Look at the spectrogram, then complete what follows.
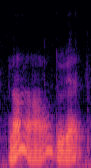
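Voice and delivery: low, soft, offhand denial; lightly voiced sister. Imam voicing the sister on the phone, low and offhand. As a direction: shrug it off, a hint of the sister. Sister's reply in retold call.

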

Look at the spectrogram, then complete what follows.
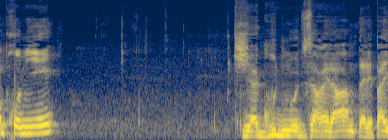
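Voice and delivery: chewing while talking; speaking around a bite; mouth full. Real, not acted. Seen 0: Bites mozzarella at 1.3–2.3, then talks while chewing; face hidden after.

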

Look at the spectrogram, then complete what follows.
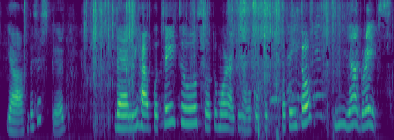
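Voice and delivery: ordinary talk

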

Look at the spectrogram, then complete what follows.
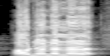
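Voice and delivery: high, loud cry of dismay; rapid-fire panicked refusals; alarmed yell. Real, not acted. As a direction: cry out as the game goes wrong. About to die in game.

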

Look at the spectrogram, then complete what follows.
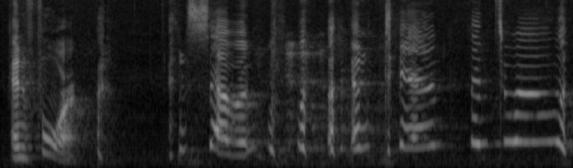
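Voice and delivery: high, laughing near tears, slowing down; hysterical laughing rant. Acted. Stressed spouse laughing through the messages, high and near tears. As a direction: cackle through the list of messages.

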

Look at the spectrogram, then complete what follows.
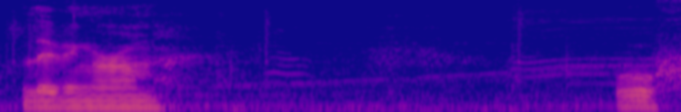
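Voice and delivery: ordinary delivery

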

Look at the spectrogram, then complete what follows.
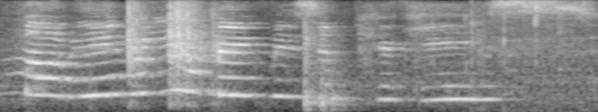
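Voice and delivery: high, slow mock-pleading; high drawn-out teasing imitation; mimicking a begging child. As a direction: mimic a kid begging, stretched out. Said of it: "because someone's like".

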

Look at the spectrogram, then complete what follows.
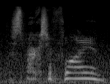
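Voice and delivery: soft, small-voiced worry; quiet nervous aside; hushed alarm. Real, not acted. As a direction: say it under your breath, alarmed. Scared aside to himself.

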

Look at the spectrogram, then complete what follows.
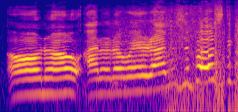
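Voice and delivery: fast, high, loud and rising to a scream; panicked. Real, not acted. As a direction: panic climbing into a long shouted "no". Lost while being chased.

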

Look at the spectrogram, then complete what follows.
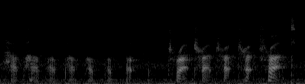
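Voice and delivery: soft whispered hop hop; whispering. Pretend. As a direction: breathe the words with no voice. Voicing the character's hopping, trotting.

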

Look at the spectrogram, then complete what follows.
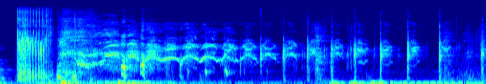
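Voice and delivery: high silent wheezing laughter. Real, not acted. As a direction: laugh until no sound comes out. Helpless laughter at punchline. (lautloses, hohes Lachen)

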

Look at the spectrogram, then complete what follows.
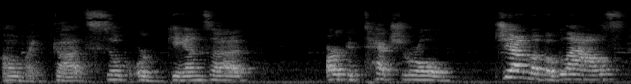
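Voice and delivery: normal talking voice

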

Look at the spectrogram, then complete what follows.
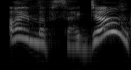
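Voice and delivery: a delighted high cry; excited cry. A narrator's reading. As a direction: squeal it with surprise. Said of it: "cries Peppa".

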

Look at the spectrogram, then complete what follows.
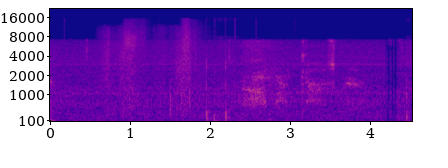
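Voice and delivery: breathless whispered my gosh; stunned, voiceless hush. Real, not acted. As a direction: drop to a bare whisper. Stunned aside.

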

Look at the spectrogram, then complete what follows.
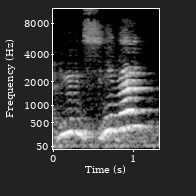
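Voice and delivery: shouting in disbelief at the absurd request; incredulous shout. Real, not acted. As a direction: yell it in disbelief.

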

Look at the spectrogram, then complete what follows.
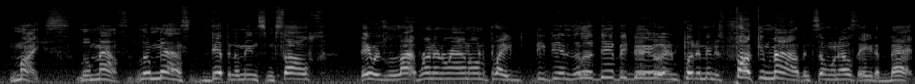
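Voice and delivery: ordinary delivery

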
